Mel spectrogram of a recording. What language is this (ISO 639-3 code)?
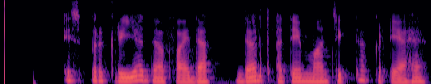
pan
